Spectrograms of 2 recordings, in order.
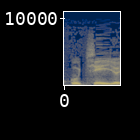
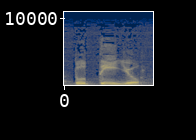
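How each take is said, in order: First: The word begins with a k sound. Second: The word begins with a t sound. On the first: "Yo no decía cuchillo" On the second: "yo decía tutillo"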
